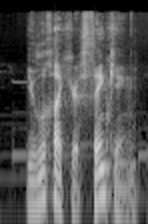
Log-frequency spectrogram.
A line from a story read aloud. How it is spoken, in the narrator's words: said George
